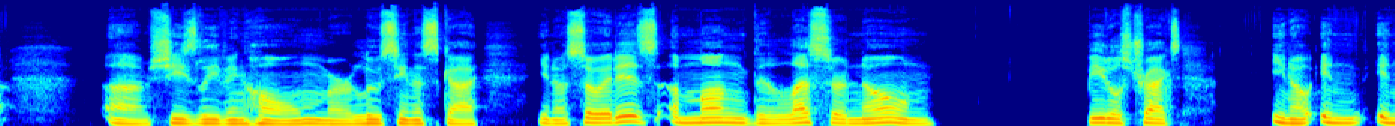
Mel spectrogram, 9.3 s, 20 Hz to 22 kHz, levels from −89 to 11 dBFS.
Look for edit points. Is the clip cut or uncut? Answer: uncut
